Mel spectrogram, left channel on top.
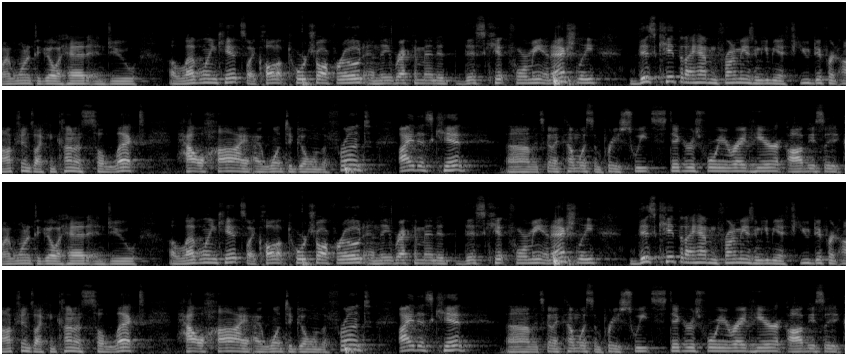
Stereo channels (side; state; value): both; identical; correlation 1.00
